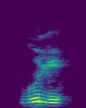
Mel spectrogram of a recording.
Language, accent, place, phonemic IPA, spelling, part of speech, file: French, France, Lyon, /ɡu.ly/, goulues, adjective, LL-Q150 (fra)-goulues.wav
- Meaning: feminine plural of goulu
